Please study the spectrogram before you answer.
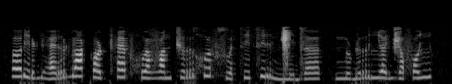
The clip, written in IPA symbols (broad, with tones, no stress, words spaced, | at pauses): ʌ˥ ɾi˩ɾɪ˧ ɖʱæ˩rɖɑ˥ kɔ˧ʈʰæ˥f χʷɑ˧ vɑ˧nt͡ʃʊ˧r χʷɜ˥fsʷæ˩ t͡si˧t͡si˥rŋ͡ǁi˩d͡zɜ˧ | nu˩ɖʊ˧r ʎɜ˧d͡ʒɒ˧fɔ˥ʎ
